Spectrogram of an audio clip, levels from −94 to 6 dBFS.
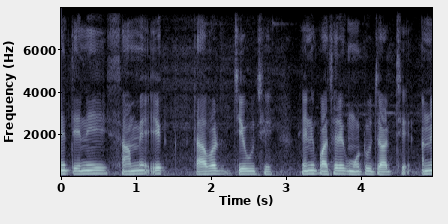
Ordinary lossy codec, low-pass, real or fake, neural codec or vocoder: none; none; real; none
